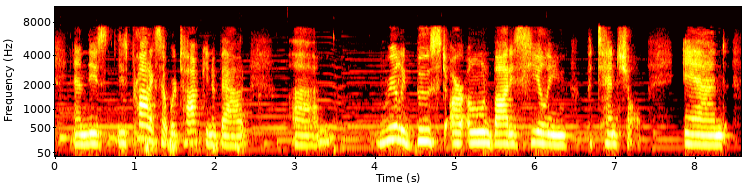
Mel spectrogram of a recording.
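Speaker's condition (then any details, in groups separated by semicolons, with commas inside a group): No condition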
